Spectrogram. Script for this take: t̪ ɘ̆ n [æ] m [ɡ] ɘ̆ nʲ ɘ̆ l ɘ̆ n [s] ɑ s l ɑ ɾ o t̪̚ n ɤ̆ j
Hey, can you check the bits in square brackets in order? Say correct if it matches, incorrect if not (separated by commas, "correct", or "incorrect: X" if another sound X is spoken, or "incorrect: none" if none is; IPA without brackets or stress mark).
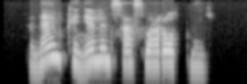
correct, incorrect: k, correct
